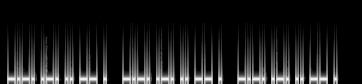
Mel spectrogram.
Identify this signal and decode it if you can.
Morse code, heard as a keyed tone, about 50 wpm, 250 Hz. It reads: CRIME CRIME CRIME
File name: morse / morse-training-50WPM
